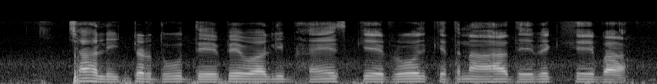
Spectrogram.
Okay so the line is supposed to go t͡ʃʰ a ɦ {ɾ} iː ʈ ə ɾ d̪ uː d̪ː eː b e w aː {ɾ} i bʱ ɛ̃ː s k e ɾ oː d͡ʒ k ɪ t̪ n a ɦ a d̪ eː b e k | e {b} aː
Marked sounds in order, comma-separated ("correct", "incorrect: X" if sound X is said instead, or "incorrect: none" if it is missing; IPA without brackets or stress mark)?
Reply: incorrect: l, incorrect: l, correct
